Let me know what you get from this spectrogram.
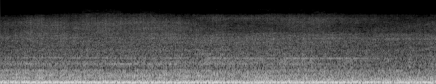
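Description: Passing train rumbling steadily, a loud even low rumble with no horn sounding.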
